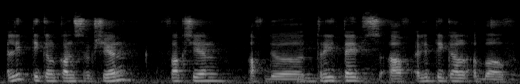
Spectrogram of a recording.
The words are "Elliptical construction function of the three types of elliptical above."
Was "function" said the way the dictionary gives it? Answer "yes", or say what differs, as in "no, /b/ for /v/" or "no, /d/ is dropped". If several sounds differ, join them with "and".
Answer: no, /ŋ/ is dropped and /s/ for /ʃ/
